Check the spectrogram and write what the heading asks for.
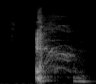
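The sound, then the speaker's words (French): A single sneeze: a faint quick intake of breath, then a sudden sharp explosive burst that trails off into a short, low voiced exhale. “à tes souhaits.”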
